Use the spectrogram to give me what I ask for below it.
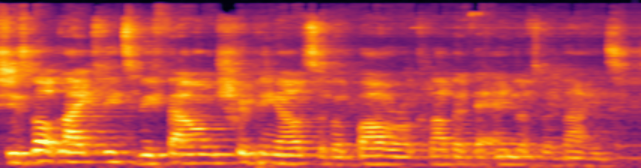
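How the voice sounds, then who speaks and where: A woman giving a motivational talk as an etiquette coach, with prim, precise enunciation and a measured, polite manner. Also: deep voice, steady tone, a little mellow. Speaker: etiquette coach speaking at an event. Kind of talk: motivational talk to a live audience. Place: indoor event room with audience. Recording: roomy, distant mic, noisy hall.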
